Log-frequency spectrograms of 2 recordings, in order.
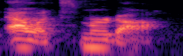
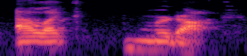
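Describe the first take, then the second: First: The first name ends with a ks sound. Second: The first name ends with a plain k sound. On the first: This is how most people say the name. "We, you, and the rest of us pronounce it" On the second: This is how the man himself says his name. "he apparently pronounces it"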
